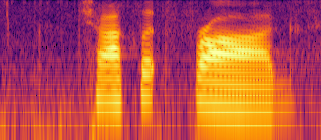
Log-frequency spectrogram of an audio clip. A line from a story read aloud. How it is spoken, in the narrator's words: she said, in a dispirited voice, and without the least bit of enthusiasm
